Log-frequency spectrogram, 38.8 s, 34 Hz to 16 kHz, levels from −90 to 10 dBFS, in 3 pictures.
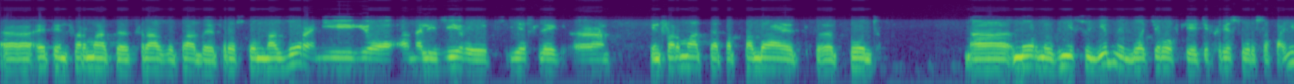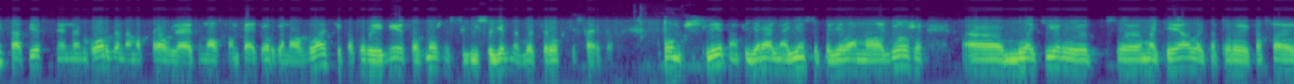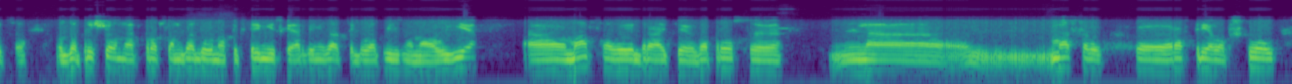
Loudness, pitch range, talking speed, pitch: -16 LUFS, 100-115 Hz, 105 wpm, 110 Hz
